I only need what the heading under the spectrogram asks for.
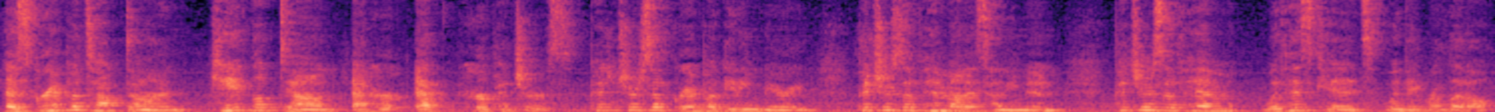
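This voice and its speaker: A woman's voice: mid-range voice, animated, moderate pace. A woman narrating a children's story, reading from a script. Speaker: storybook reader. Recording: roomy, distant mic, faint noise.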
